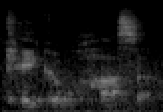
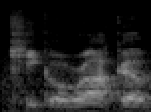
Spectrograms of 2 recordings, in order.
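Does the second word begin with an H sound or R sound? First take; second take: H sound; R sound. First: The second word begins with an H sound. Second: The second word begins with a hard R sound. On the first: The speaker calls it right. "the actual uh, Brazilian or Portuguese pronunciation" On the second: The speaker calls it wrong. "most people think it's"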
